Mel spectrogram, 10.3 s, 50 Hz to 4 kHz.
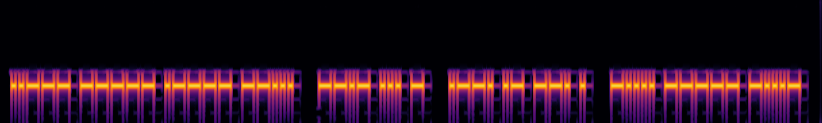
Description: Morse code, heard as a keyed tone, about 25 wpm, 750 Hz. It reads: 2017 QST PAGE 60<BT>
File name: Archive / 25 WPM / 25WPM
